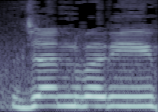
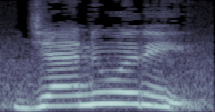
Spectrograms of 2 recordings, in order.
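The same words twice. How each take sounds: First: जनवरी as "jan-va-ree", short first vowel; Hindi pronunciation. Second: जनवरी as "jan-yoo-a-ree"; English pronunciation. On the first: Teacher showing how Hindi speakers say the month, Hindi pronunciation. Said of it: "Hindi में pronounce करते हैं". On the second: Teacher showing students the English month name, English pronunciation. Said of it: "English में pronounce करते हैं". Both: Shown as a demonstration.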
